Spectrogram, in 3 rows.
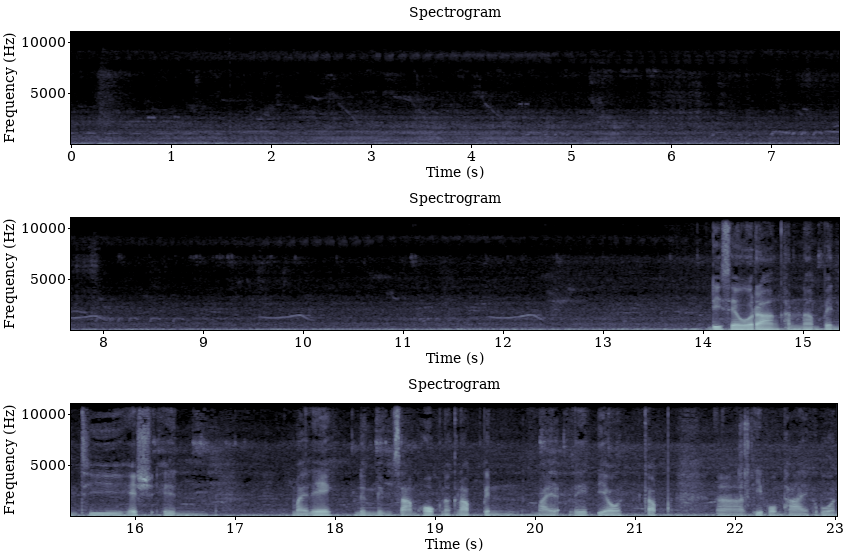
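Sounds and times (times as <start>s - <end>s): bird whistling: 6.9s - 15.4s, 16.0s - 22.9s
low rumble: 11.5s - 23.0s.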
